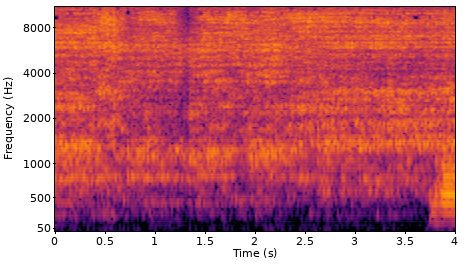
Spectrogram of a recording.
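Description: Dyson hair dryer with a diffuser attachment blowing steadily on a low speed setting and lowest heat, a continuous airy hiss as the diffuser is held against the hair.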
